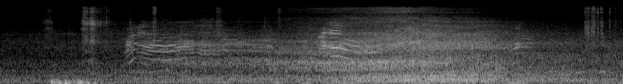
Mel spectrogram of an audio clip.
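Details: Angry white stray cat, bully of the street cats: a long wavering, yowling caterwaul with rippling harmonics lasting several seconds, a brief low thump at the start and steady background noise.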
